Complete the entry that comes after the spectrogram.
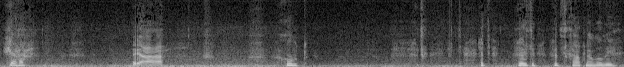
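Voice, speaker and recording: Nervous museum visitor, slightly high voice, slow halting delivery, stammered repeats, radio drama. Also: male voice, steady tone, dull audio, background noise. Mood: shaken. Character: nervous, hesitant museum visitor, a man easily alarmed. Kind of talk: radio play acting.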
